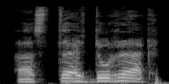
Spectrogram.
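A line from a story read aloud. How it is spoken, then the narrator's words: Hissed. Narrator (Russian): прошипел Эллис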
